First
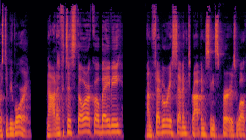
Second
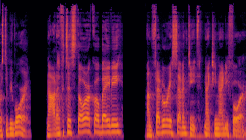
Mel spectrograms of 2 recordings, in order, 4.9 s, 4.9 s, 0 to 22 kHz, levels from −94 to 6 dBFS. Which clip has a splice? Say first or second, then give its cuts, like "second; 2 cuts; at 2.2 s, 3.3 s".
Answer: first; 1 cut; at 3.8 s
